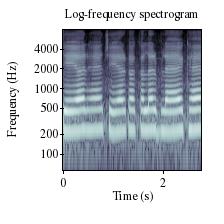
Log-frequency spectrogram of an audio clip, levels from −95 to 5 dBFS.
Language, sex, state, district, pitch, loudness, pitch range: Hindi, female, Delhi, New Delhi, 235 Hz, -13 LUFS, 225-235 Hz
